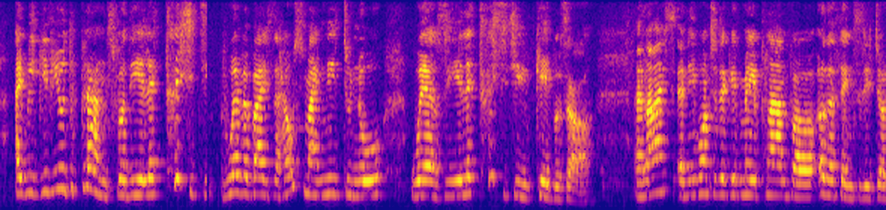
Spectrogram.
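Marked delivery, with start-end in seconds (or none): 0.2-7.9 put-on French accent. Retelling what a father said about the house plans: imitating father's french accent. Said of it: "in his French accent".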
